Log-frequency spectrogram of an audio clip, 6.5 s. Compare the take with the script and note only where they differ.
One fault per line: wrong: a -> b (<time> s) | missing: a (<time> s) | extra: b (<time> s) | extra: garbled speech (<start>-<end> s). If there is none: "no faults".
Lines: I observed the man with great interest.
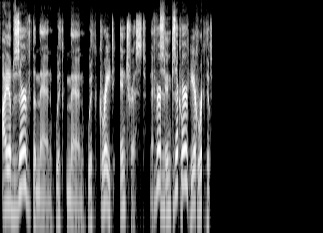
extra: man with (1.3 s)
extra: garbled speech (3.0-4.2 s)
